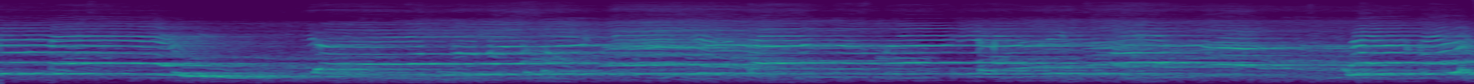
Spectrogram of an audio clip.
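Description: A group of girls' voices singing an Arabic poem together in unison, in long drawn-out notes with short breaks between phrases.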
